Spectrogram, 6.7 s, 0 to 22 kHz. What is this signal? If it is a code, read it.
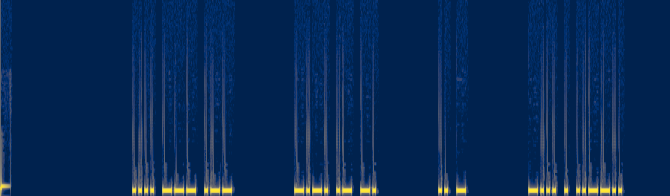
Morse code, heard as a keyed tone, about 40 wpm, 700 Hz. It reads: HOW CAN IT BE?
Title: 3x Word-Spacing - Sentences from Top 100 Words - 40wpm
